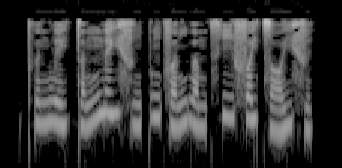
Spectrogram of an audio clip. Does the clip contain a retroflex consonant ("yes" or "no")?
no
